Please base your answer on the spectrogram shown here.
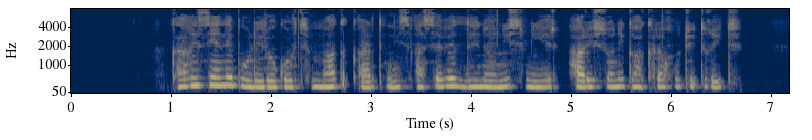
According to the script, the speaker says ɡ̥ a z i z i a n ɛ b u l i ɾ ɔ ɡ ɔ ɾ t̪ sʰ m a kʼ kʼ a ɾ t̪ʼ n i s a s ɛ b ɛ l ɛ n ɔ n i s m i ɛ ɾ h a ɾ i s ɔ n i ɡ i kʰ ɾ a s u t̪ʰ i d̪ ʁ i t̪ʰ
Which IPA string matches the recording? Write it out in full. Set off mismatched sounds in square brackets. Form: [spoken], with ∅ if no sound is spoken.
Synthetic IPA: ɡ̥ a [ʁ] i z i a n ɛ b u l i ɾ ɔ ɡ ɔ ɾ t̪ sʰ m a kʼ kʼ a ɾ t̪ʼ n i s a s ɛ [v] ɛ l ɛ n ɔ n i s m i ɛ ɾ h a ɾ i s ɔ n i ɡ [a] kʰ ɾ a [χ] u t̪ʰ i d̪ ʁ i t̪ʰ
